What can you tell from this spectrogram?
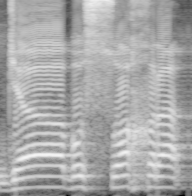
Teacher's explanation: سواد کو پر پڑھیں گے, سواد حروف مستعلیہ میں سے ہے, اور خا کو بھی پر پڑھیں گے, خا بھی حروف مستعلیہ میں سے, حروف مستعلیہ سات ہیں جن کا مجموعہ خصہ ضغ تنقج ہے, یعنی خا صاد ضاد غین طا قاف ضا, یہ حروف مستعلیہ ہیں, ہمیشہ ہر حال میں پر پڑھے جاتے ہیں.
